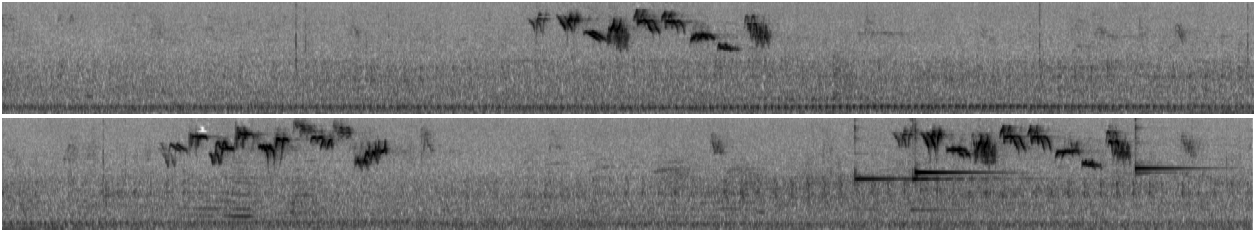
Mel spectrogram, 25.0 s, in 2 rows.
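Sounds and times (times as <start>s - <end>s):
steady low hum: 0.0s - 25.0s
small bird chirping: 5.3s - 7.7s, 21.4s - 24.6s.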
